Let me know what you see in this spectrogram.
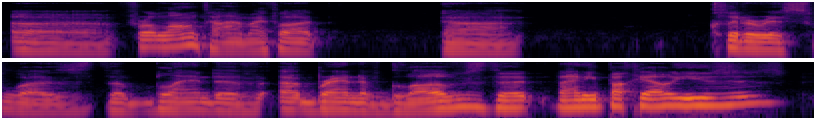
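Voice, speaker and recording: A man's voice: lowish voice, lively intonation, a little slow. A man with a Filipino English accent co-hosting a casual comedy podcast and telling jokey stories. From Philippines. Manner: jokey storyteller, laughs often. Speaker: podcast co-host.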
